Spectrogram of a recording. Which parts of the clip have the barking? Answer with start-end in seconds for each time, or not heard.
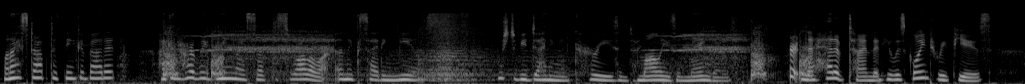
0.7-2.3, 6.6-8.2.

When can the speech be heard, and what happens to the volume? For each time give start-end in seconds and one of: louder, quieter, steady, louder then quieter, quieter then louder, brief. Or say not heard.
0.0-10.0 steady.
